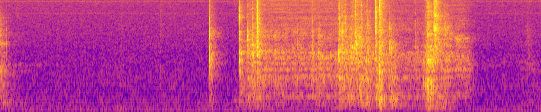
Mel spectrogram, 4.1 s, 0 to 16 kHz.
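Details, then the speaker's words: 2001 Sony CMT-CP300 hi-fi after CD loading belt replacement: changer clatters and whirs about two seconds selecting discs one and two; noisy but normal, repair successful. "these units are quite noisy as you can hear it's perfectly normal in fact if it's not making this noise and there's something wrong with it"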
